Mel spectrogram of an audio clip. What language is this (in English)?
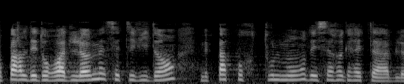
French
